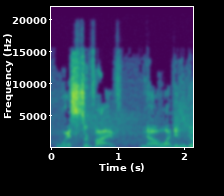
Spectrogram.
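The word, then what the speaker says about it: Weiß: Number 7, West Survive. No, I didn't do a typo. That's a German B, and it converts to a double S when you pronounce it.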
